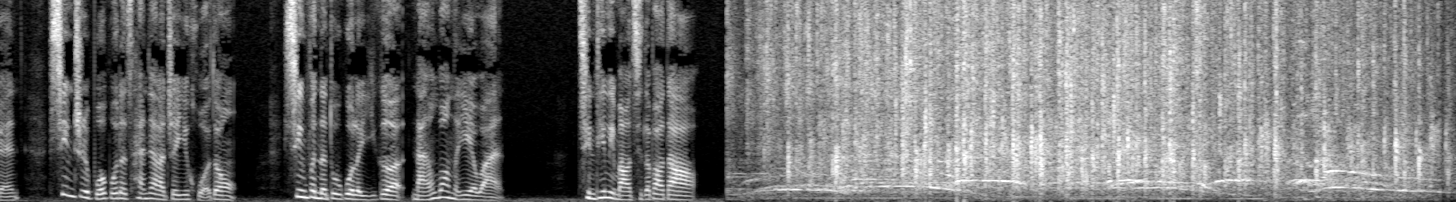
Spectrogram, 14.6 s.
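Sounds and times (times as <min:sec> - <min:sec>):
speech: 0:00.0 - 0:05.1, 0:05.8 - 0:07.0
audience applause at a performance: 0:07.3 - 0:14.5.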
